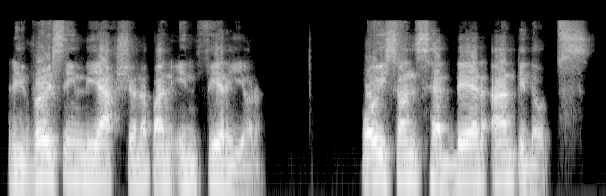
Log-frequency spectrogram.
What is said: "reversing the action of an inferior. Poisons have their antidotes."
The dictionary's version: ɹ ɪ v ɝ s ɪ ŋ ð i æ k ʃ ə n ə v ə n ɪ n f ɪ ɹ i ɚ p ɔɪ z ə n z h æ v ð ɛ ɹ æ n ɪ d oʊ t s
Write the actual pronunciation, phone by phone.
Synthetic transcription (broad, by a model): ɹ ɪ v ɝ s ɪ ŋ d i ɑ k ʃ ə n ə p ə n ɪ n f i ɹ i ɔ p ɔɪ s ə n s h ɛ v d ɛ ɹ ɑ n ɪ d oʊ t s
